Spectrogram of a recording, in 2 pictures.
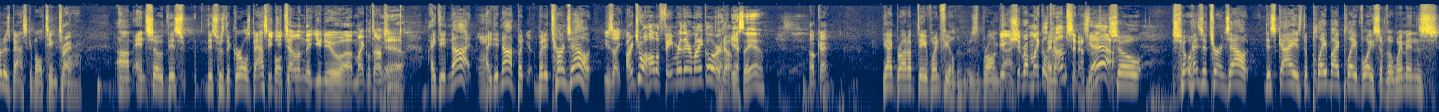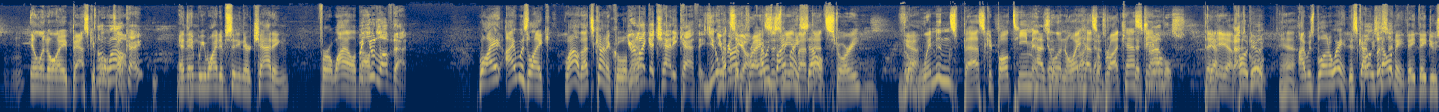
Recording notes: we are are LIVE from Yaamava Casino & Resort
